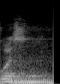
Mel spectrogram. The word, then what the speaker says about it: whistle: في الكلمات دي ما نطقناش اصلا حرف التي، كأنه مش موجود، تجاهلناه تماما. Fasten your seatbelts. Fasten your seatbelts. The castle. The castle. Whistle.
